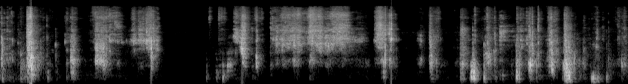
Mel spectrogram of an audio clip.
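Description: Pages of a ring-bound cardboard-and-paper mini album being turned and handled: paper rustling and sliding, with a string of light taps and knocks as the album is closed and set down.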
